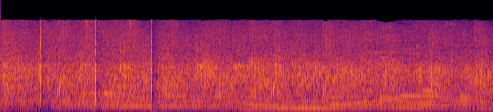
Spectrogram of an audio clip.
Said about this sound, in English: Give the Lord a hand clap of praise if you love him. With all your heart tonight.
